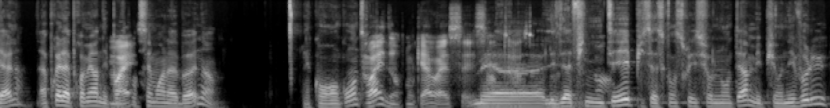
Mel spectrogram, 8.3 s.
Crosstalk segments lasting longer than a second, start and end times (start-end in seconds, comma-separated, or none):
4.7-6.2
